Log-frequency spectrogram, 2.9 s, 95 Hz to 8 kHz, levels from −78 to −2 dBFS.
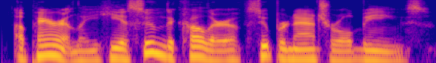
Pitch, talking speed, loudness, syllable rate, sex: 130 Hz, 165 wpm, -18 LUFS, 6.6 syllables/s, male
